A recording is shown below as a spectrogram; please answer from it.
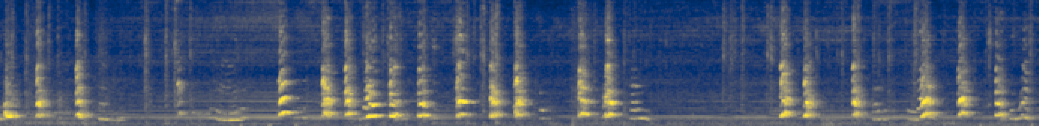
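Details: Puppy Lucy, a Cavalier King Charles Spaniel, confronts an electric shaver, alternating clusters of high, urgent yips and barks with brief pauses holding soft whimpering slides, a low mechanical hum underneath.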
